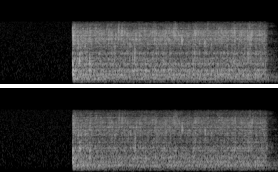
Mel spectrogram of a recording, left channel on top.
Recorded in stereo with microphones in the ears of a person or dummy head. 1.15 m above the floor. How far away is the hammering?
No hammering in this recording.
